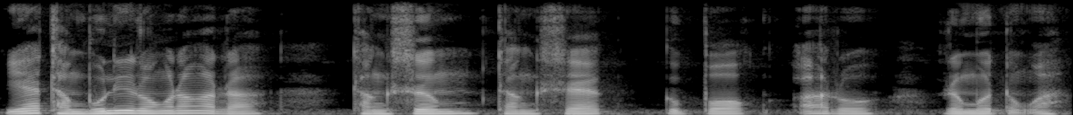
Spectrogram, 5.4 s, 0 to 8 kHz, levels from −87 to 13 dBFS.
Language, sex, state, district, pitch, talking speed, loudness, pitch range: Garo, male, Meghalaya, North Garo Hills, 120 Hz, 100 wpm, -18 LUFS, 115-135 Hz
